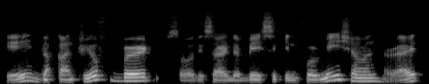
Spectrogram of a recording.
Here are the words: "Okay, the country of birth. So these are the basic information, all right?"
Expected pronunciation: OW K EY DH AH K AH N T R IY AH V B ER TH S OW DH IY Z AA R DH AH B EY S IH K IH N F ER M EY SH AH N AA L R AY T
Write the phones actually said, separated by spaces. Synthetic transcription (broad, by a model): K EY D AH K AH N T R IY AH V B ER T S OW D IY S AA R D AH B EY S IH K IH N F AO M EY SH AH N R AY T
